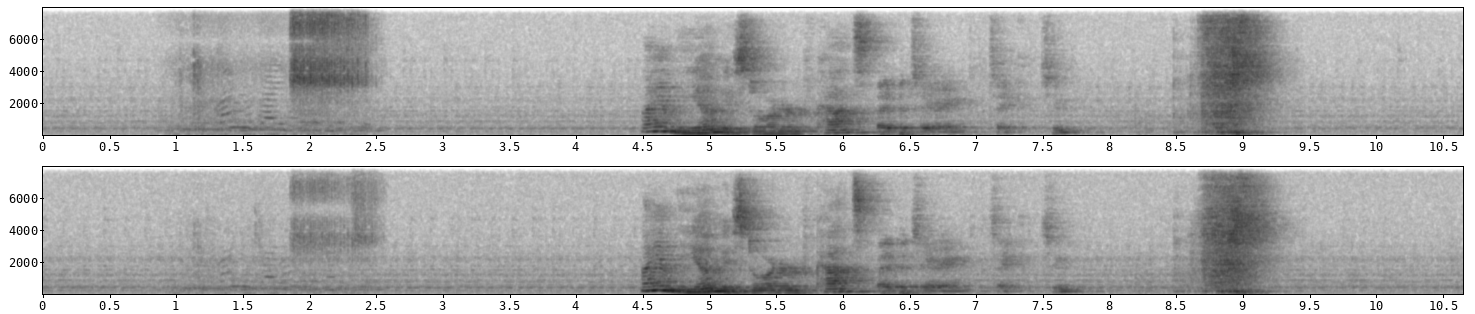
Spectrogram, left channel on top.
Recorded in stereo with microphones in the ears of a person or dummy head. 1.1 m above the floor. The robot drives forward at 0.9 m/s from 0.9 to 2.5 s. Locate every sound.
4.5 s a woman speaking: 45° right (ahead or behind), 0.6 m
6.2 s tearing paper: 40° left (ahead or behind), 0.8 m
